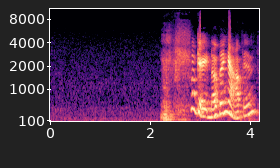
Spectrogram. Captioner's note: laughing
